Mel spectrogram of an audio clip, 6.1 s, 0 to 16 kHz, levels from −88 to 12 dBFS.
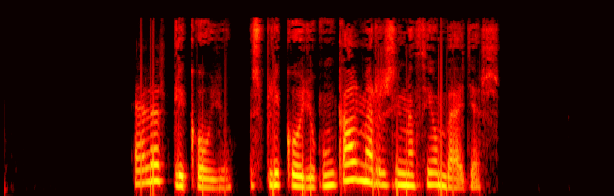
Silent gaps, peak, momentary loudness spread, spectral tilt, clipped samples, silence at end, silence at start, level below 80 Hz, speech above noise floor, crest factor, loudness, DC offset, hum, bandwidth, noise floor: none; -4 dBFS; 14 LU; -6.5 dB/octave; under 0.1%; 1.2 s; 1.35 s; -50 dBFS; over 71 dB; 18 dB; -19 LUFS; under 0.1%; none; 11.5 kHz; under -90 dBFS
